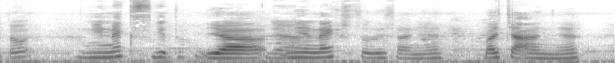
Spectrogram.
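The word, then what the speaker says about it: NYNEX: DH belell atlantick n y next Ang gitu bacanya G tahu ninex gitu Iya iniinex tulisannya bacaannya pada tahun 1995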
